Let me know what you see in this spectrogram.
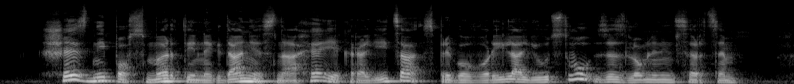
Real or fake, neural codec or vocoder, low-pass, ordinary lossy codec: real; none; 19.8 kHz; none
